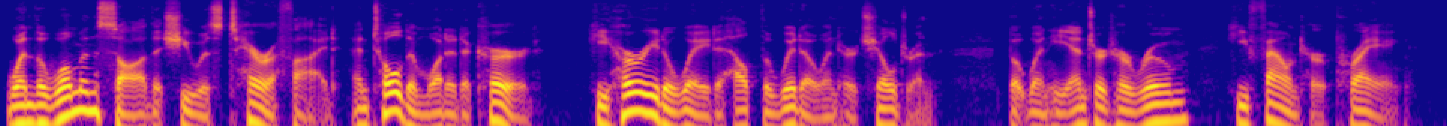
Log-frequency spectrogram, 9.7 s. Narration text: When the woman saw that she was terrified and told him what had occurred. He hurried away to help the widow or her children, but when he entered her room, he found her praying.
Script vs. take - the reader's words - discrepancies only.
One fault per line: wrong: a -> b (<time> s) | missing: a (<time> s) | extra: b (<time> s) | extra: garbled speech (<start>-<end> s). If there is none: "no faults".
wrong: or -> and (5.5 s)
